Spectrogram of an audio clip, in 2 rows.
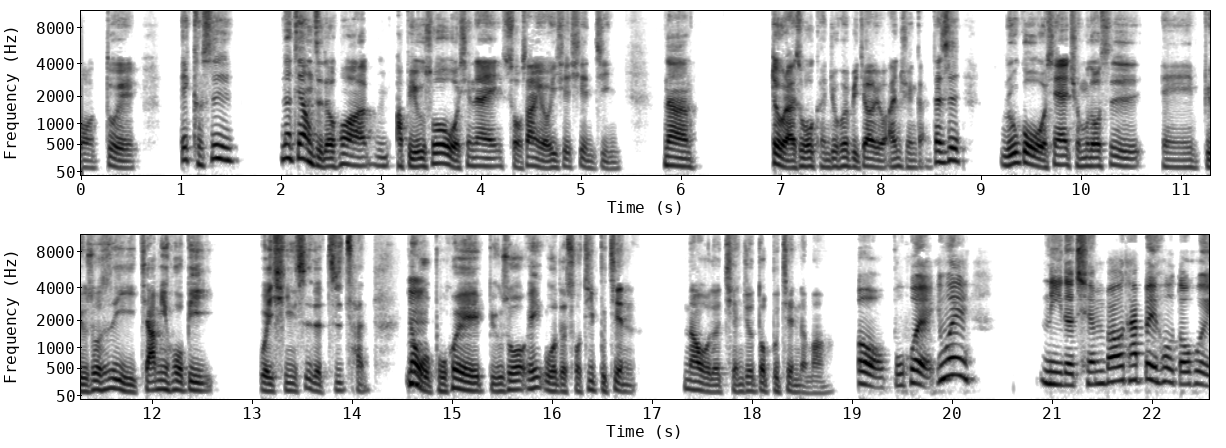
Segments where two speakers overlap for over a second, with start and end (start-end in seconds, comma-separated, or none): none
